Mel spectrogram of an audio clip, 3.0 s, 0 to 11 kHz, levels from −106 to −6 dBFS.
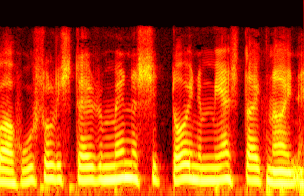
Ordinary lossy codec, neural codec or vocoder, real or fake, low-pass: MP3, 64 kbps; none; real; 7.2 kHz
